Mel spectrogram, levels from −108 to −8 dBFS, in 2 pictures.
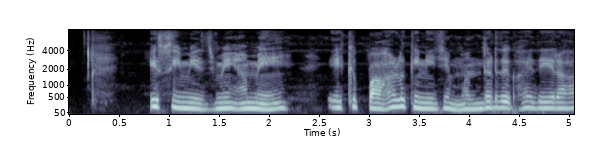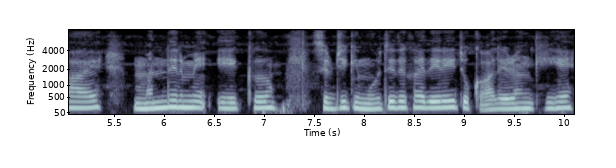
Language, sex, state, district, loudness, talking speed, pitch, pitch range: Hindi, male, Goa, North and South Goa, -32 LUFS, 170 wpm, 165 Hz, 155-175 Hz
